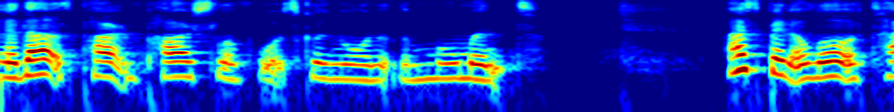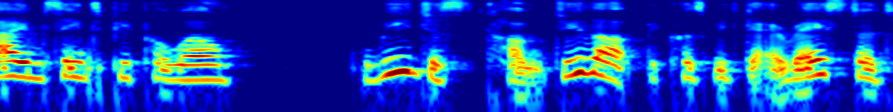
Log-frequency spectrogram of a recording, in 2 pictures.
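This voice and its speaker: With a British accent, this voice moves along fairly quickly. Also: woman. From UK. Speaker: spiritual podcast host. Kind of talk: spiritual monologue.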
